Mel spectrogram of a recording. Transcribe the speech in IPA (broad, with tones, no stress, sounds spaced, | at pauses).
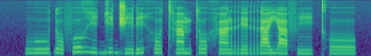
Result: β uː˨ ɗ o˨ f o˦ ɣ i˨ ɡ i˦˨ d͡ʒ i˨ ɾ i˦ h o˨ tʰ ã˦ m t o˦ h ã˨ r ɪ˨ r a˦ j a˨ f iː˨ kʰ oː˦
